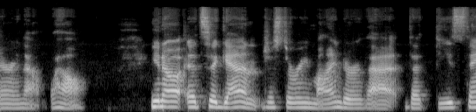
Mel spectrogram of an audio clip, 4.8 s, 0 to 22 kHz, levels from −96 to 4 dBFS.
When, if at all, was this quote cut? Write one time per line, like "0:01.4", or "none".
0:01.8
